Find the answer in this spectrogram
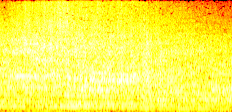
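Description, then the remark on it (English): Loud, continuous roar of racing engines, layered harmonic drone with reverberant echo off structures, as cars sweep past on the start-finish straight of a circuit, heard from the terraces opposite the Audi pit box; no voices. “probably recognise from the sound of the cars where we are at the moment. Listen to the reverb.”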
